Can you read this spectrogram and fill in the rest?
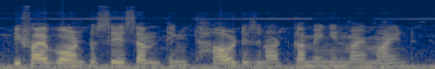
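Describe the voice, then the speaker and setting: A Hindi-speaking man with an Indian accent giving informal English-learning advice in a halting, repetitive, emphatic way, often tagging phrases for agreement. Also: high-pitched, completely flat delivery, noisy background. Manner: halting, repetitive, emphatic, frequent "you know" and "okay" tags. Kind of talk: informal spoken advice to viewers.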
